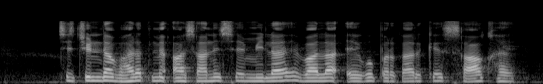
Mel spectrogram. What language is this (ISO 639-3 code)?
mag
